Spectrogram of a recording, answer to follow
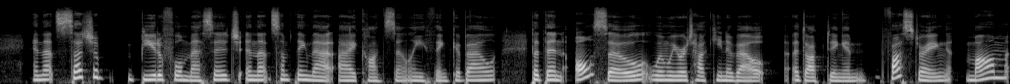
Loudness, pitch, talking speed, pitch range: -19 LUFS, 195 Hz, 155 wpm, 180-215 Hz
